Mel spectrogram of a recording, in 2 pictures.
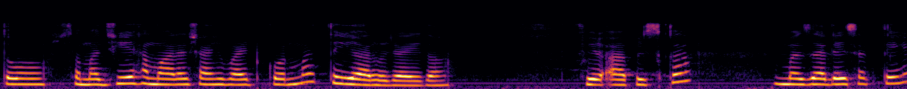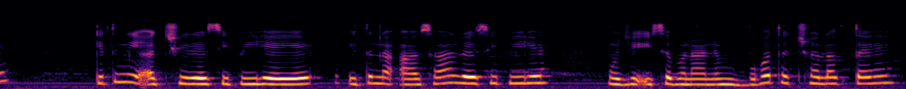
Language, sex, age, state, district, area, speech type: Urdu, female, 30-45, Delhi, South Delhi, urban, spontaneous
